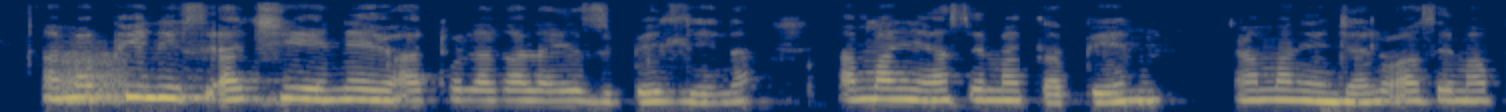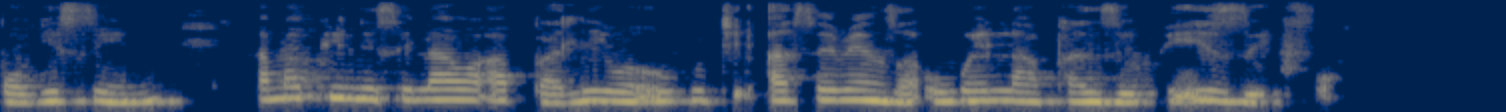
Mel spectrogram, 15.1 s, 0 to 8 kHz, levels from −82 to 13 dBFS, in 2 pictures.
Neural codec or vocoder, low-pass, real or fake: none; 7.2 kHz; real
